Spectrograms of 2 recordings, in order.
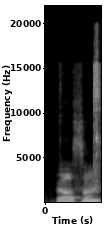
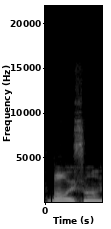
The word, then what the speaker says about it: balisong: or B bong tricks bongs how like American say it but Bal song is the the right way to say it I subscribed heck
